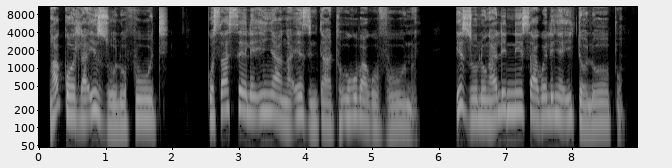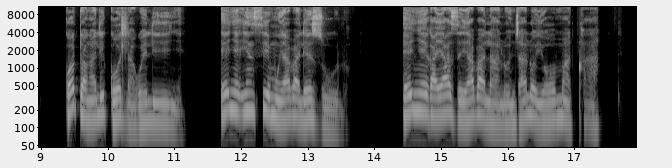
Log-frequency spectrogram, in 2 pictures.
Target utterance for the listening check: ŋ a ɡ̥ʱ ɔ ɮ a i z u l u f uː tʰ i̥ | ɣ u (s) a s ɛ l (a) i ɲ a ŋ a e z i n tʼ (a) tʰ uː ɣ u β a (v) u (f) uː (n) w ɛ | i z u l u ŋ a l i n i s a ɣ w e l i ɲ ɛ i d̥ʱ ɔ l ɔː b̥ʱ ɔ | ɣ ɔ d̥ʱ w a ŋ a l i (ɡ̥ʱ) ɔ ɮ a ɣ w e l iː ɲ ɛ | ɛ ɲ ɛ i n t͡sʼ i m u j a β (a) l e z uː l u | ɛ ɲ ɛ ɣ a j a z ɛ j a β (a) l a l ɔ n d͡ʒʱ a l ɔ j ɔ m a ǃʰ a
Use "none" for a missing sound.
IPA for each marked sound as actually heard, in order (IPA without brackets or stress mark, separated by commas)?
s, ɛ, a, ɣ, v, n, ɡ̥ʱ, a, a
